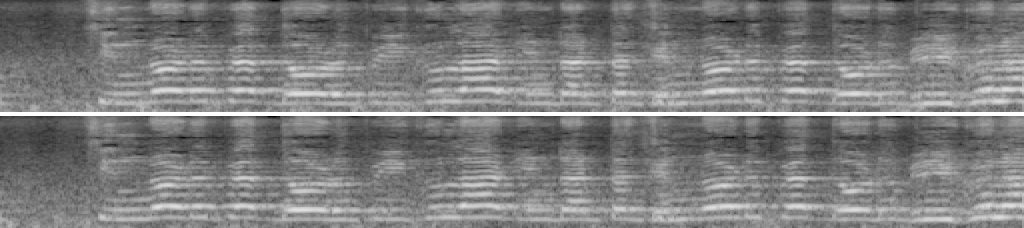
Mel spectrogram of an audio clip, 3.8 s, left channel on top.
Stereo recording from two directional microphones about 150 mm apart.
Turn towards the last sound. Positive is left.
turn(degrees=-15)  # may be behind; listen again after turning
